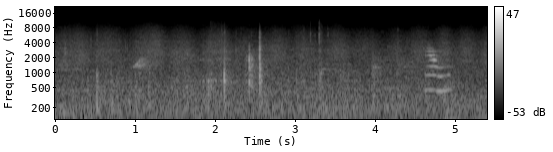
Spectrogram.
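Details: A cat gives one short, clear meow with a stacked, slightly falling tone near the end, after a faint rising chirp early on; sharp taps and clicks sound in between against a quiet indoor background.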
